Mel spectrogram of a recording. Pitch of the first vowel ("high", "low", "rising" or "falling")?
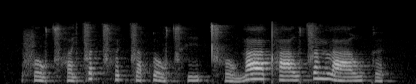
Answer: low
